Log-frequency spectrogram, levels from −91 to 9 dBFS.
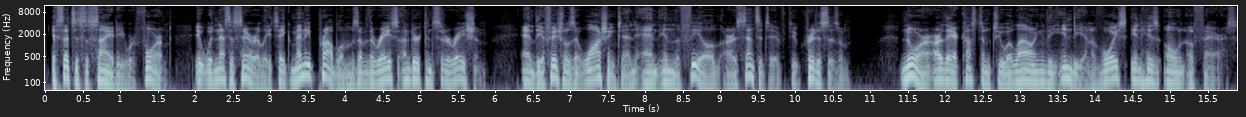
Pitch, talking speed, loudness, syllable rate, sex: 100 Hz, 165 wpm, -21 LUFS, 5.5 syllables/s, male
